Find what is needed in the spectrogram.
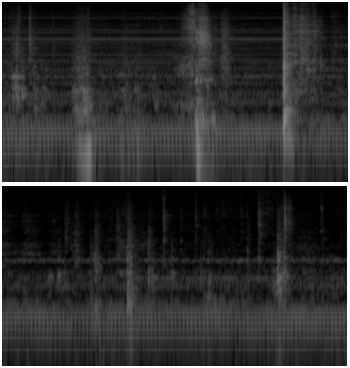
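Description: Scattered light clicks and knocks as the opened case and internal parts of a soldering station are handled, the sharpest about four seconds in, over a steady low hum.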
